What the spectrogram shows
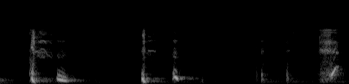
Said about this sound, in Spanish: Se me fue el café por otro lado, mil disculpas.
